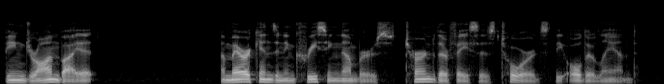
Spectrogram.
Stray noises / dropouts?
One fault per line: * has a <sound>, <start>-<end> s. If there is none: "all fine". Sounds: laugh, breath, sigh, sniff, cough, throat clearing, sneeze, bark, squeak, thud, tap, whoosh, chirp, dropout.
all fine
